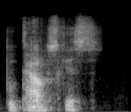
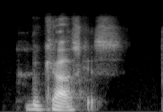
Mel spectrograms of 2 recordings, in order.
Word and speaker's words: Bukauskas: Before I butcher Bukauskas. – Bukauskas.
